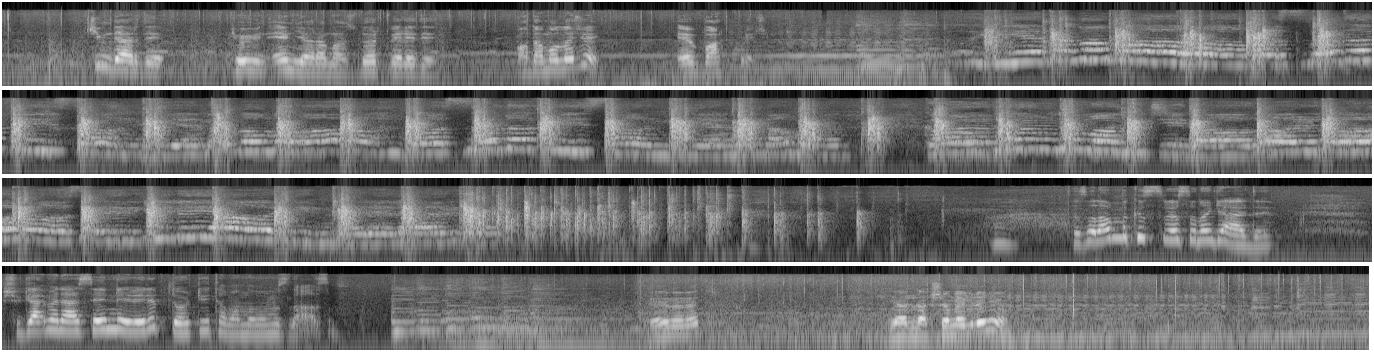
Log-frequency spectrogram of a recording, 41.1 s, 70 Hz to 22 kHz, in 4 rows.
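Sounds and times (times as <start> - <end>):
women singing folk song: 6.9 - 24.5
rhythmic hand-clapping: 7.2 - 27.7
applause: 7.3 - 27.4.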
